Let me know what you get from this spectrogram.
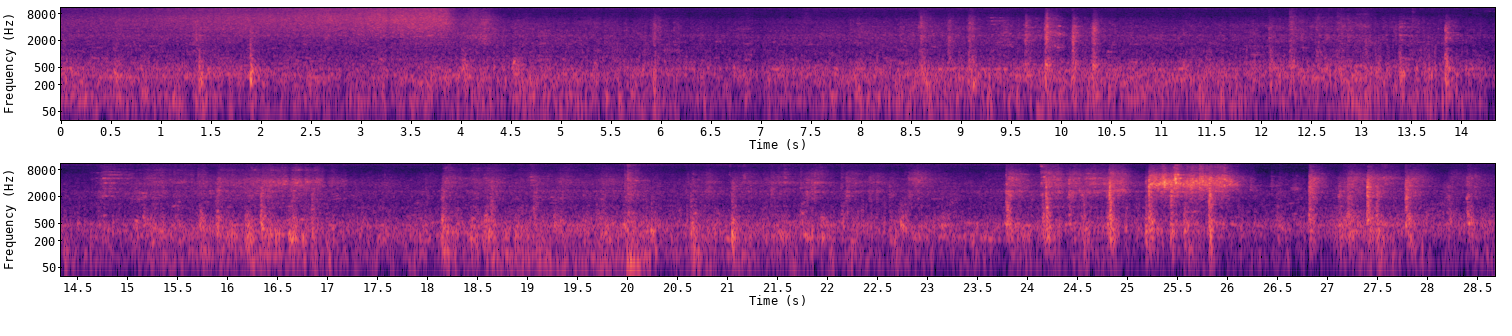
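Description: Indian Railways passenger coaches rolling over the tracks, the wheels clicking and clattering over rail joints and points. A hiss in the first few seconds cuts off suddenly, and there are brief high squeals from the wheels, the strongest near the end.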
